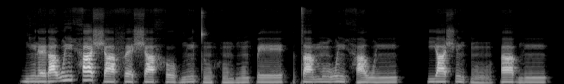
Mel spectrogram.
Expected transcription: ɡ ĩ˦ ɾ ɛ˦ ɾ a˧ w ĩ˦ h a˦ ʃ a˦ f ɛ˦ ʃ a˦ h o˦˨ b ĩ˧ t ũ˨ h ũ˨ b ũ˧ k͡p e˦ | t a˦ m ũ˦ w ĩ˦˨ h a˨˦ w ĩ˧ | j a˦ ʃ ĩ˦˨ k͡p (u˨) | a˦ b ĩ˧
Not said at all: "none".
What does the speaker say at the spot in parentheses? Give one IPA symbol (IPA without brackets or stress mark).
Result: ũ˨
